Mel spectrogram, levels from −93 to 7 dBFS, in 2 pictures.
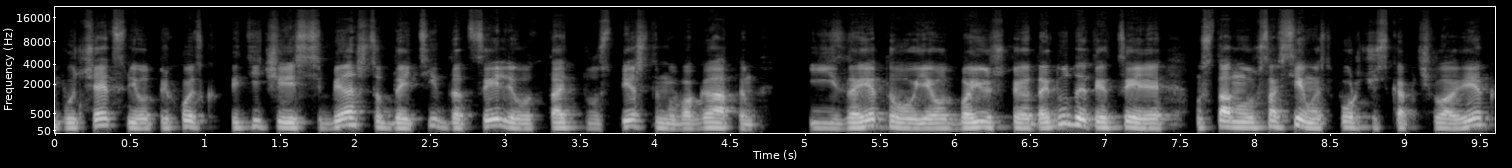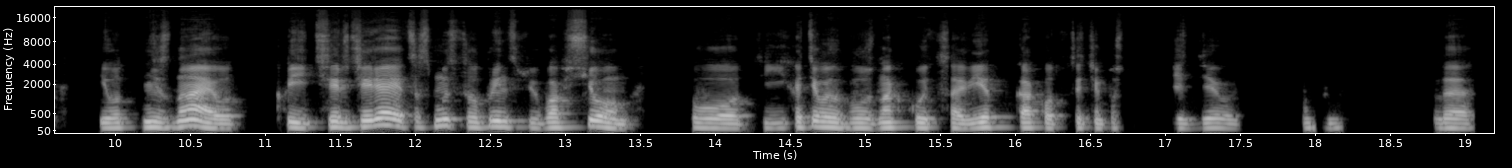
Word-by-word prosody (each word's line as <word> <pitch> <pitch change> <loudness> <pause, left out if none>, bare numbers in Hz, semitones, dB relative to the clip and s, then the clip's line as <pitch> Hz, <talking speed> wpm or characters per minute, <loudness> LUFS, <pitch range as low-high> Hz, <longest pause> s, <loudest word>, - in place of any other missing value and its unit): получается, 160 +10 -1
мне 120 - +1
вот 115 0 -3
приходится 135 +4 -2
как-то 125 - -9
идти 150 +4 -7
через 125 -2 0
себя, 160 +13 +3
чтоб 140 -10 -6
дойти 115 +6 -1
до 120 -3 -1
цели, 160 +5 +1
вот 110 0 -3
стать 120 +1 0
успешным 120 +2 -3
и - - -3
богатым. 110 -1 +1 0.3
И 115 -1 -7
из-за 125 +3 +3
этого 140 -5 +3
я 115 0 +3
вот 115 0 -2
боюсь, 130 +1 +5
что 130 -1 -3
я 115 -1 +3
дойду 125 - +2
до 195 - +7
этой 125 -1 +2
цели, 115 -4 +3
но 115 - -7
стану 130 +1 +6
совсем, 140 -3 +3
испорчусь 125 +1 -5
как - - -4
человек. 125 +10 0 0.3
И 120 - -4
вот 120 +1 -4
не 135 -1 +2
знаю, 125 -2 +4
вот 110 0 -6 0.3
и 120 -3 -1
терь 125 0 -1
теряется 150 0 +3
смысл 155 0 -3
в - - -9
принципе 140 -3 -2
во 125 +3 0
всем. 130 -4 0 0.3
Вот. 115 -3 -1
И 115 0 -11
хотелось 130 -1 0
бы 120 0 -5
узнать 120 +2 -1
какой-то 120 -2 -3
совет, 130 +4 -1
как 120 -2 -1
вот 110 - -5
с - - -11
этим - - -7
посту - - -18 0.3
и - - -6
сделать. 110 0 -6 0.4
Мгм. 115 -1 -12 0.6
Да. 115 -1 -2
125 Hz, 200 wpm, -24 LUFS, 115-135 Hz, 0.6 s, до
